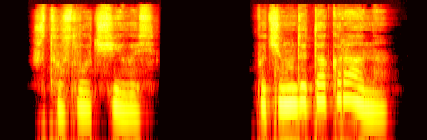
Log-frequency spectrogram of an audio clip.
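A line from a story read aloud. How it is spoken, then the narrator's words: Frightened question. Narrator (Russian): испуганно спросила Марина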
